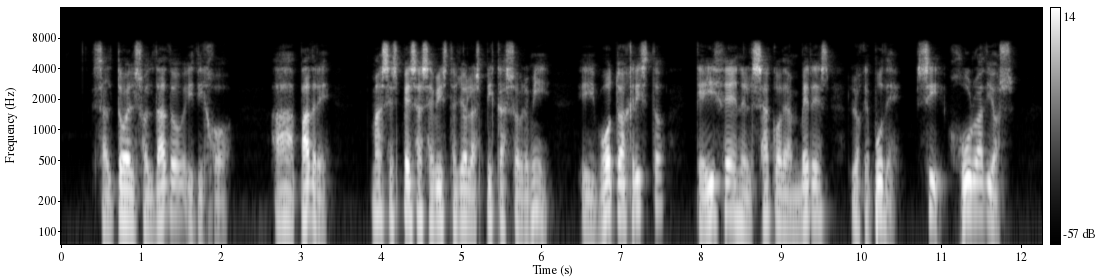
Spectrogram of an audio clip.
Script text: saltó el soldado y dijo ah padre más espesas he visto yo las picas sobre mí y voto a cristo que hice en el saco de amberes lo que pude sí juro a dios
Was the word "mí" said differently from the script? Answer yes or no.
no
